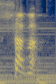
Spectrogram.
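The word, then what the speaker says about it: ça va: And yes, it's pronounced as Sava.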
